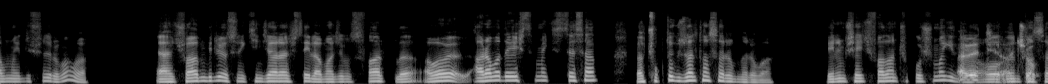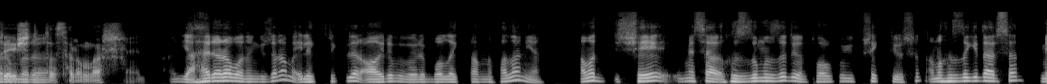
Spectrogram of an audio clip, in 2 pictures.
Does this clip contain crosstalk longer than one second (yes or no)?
yes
